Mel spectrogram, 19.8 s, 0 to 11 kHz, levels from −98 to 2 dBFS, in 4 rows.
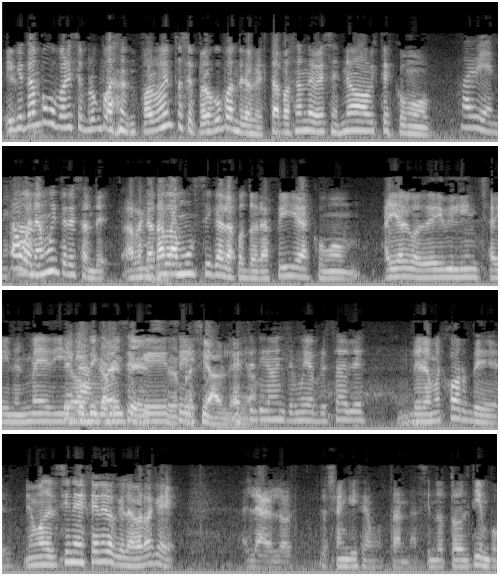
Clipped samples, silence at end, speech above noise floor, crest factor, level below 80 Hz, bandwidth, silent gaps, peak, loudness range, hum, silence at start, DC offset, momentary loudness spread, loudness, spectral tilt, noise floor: under 0.1%; 0 s; 25 dB; 16 dB; -44 dBFS; 5.8 kHz; none; -4 dBFS; 5 LU; none; 0 s; 1%; 12 LU; -18 LUFS; -8.5 dB/octave; -44 dBFS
